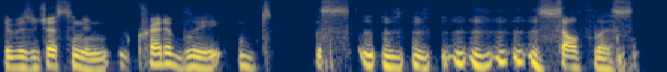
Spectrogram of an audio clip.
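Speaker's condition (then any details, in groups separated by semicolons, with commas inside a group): Stutter; since childhood, persisting into adulthood; halting speech heard in interview; repetitions, long painful blocks on first part of words, trouble breathing during blocks, urge to avoid talking; repeated sounds, prolonged sounds, blocks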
